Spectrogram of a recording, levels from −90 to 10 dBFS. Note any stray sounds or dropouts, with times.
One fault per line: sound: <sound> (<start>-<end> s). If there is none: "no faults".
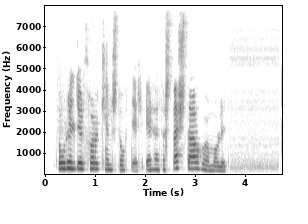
no faults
